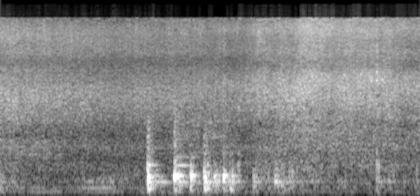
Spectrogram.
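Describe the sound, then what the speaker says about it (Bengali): Fried taro pieces drop into a pan of sizzling, cooked-down spice paste, making a steady hiss and a quick series of clattering, stirring knocks against the pan. "এবার এই কষানো মশলার সাথে কচুগুলো যোগ করে দেব"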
